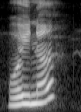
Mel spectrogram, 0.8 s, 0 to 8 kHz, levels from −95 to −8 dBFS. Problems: background sounds at intervals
